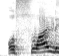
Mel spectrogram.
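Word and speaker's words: Ostwald: ओस्वाल्ड जिसको बोलते हैं, यहां पे टी साइलेंट है, टी जो है वो साइलेंट है।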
